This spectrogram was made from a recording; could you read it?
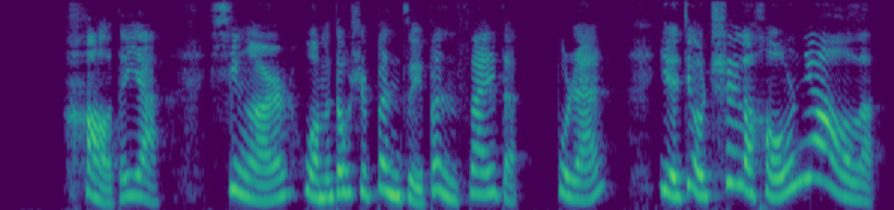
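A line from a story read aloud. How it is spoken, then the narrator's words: Laughing. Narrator (Chinese): 凤姐儿笑道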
